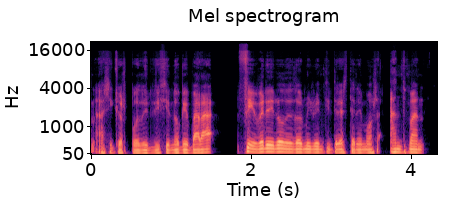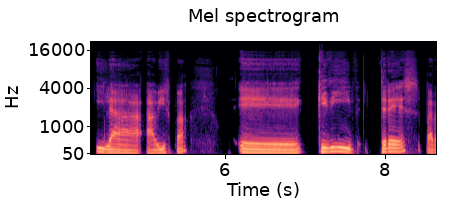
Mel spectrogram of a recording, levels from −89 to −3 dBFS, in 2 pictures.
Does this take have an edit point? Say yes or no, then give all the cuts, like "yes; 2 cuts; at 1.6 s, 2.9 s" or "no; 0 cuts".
yes; 1 cut; at 6.0 s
